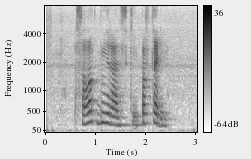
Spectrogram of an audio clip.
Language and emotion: Russian, neutral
